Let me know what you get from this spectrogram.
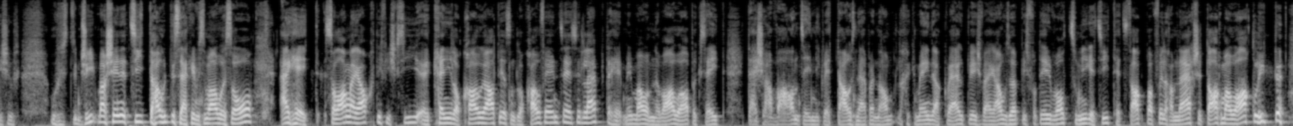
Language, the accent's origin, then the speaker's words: German; Biel, Bern, Switzerland; Ja gut, ich bin ein Bielerkind, ich sage es selber so.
